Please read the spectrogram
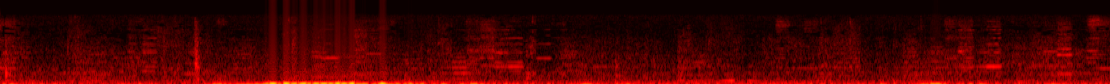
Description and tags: masts collide wind rythmically
Modification of pitch and speed of the sound of several masts on boats that collide with the wind in order to reinforce their rhythm, it happens in a boat parking in the Port Antico of Genova.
